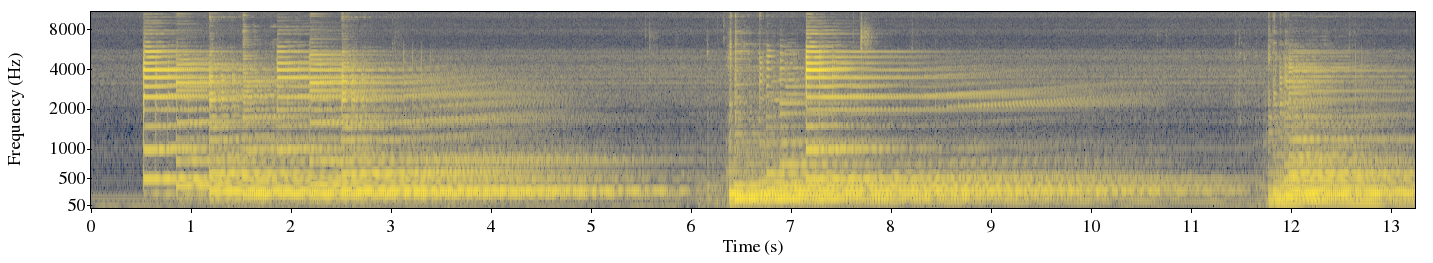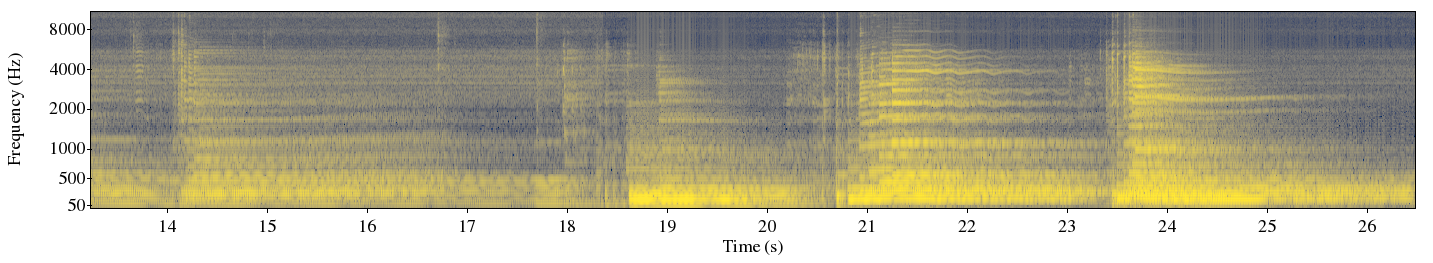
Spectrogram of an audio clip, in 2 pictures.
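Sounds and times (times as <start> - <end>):
electric guitar with heavy chorus and reverb through two amps playing sustained chords: 0.0 - 26.4.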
